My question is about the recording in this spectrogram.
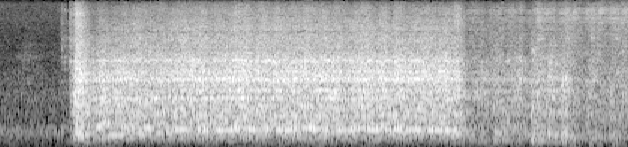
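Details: Engine started after a week unused, following a fuel line fix for earlier stalling: catches quickly after cranking and runs steady with an even tone; a healthy start.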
